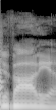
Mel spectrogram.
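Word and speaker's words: Gevalia: I already forgot how to pronounce it. Giovanni. I think we looked it up. Givalia. Givalia, that's it.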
